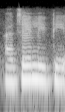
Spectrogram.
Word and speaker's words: agility: இதை வந்து நம்ம அஜைல், அஜைலிட்டி அப்படி தான் ப்ரொனவுன்ஸ் பண்ணணும்.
